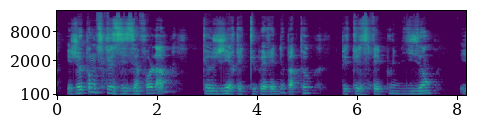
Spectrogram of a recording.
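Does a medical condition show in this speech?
Yes: primary progressive multiple sclerosis.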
